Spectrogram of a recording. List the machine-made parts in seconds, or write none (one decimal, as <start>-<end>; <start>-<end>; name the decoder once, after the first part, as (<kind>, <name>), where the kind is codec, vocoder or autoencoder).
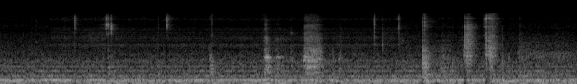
0.5-4.0 (autoencoder, DAC-VAE)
